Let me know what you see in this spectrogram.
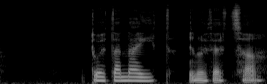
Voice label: "naid", Welsh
